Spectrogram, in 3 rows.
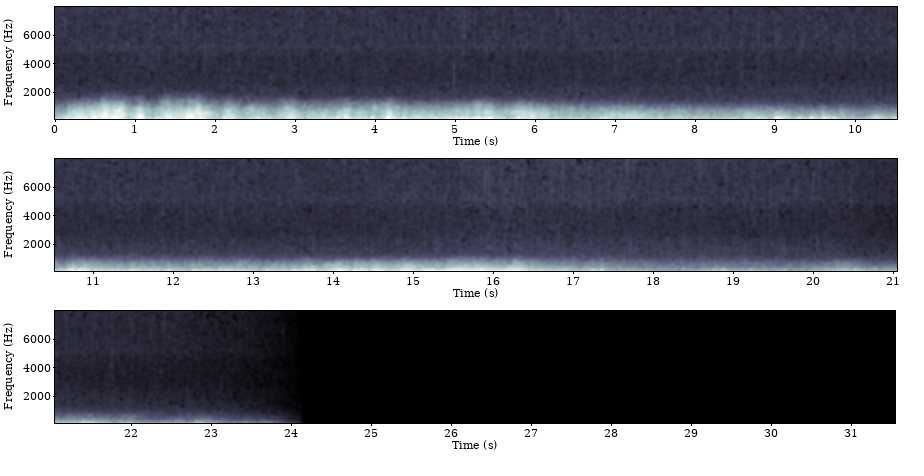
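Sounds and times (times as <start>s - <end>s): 
explosive distant thunder: 0.0s - 18.0s.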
